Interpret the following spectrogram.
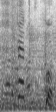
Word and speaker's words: vetkoek: Vetkoek.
